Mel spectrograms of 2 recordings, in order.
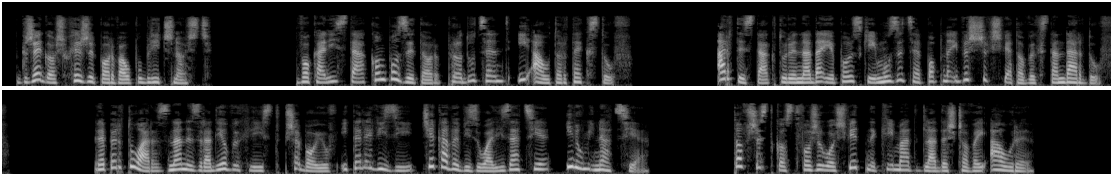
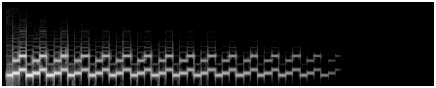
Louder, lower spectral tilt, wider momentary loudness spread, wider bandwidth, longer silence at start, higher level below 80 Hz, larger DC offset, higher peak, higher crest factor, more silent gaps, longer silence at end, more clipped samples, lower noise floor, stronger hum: second, -22 LUFS vs -14 LUFS; about the same, -4 dB/octave vs -4 dB/octave; second, 7 LU vs 22 LU; first, 12 kHz vs 5.8 kHz; about the same, 0.15 s vs 0.05 s; first, -56 dBFS vs -64 dBFS; neither; second, -4 dBFS vs 0 dBFS; about the same, 20 dB vs 16 dB; first, 2.19-2.90 s, 6.40-7.11 s, 11.26-11.97 s, 17.65-18.35 s vs none; second, 0.75 s vs 1.15 s; neither; first, under -90 dBFS vs -37 dBFS; neither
